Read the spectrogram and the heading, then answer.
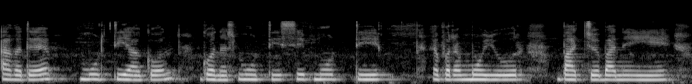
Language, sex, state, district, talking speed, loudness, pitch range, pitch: Chakma, female, Tripura, West Tripura, 105 wpm, -17 LUFS, 220-230 Hz, 225 Hz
